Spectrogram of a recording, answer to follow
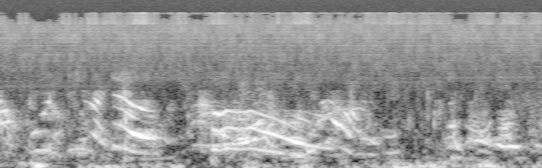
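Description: Distant voices of people at a swimming beach, with shouts and calls rising and falling in pitch, over irregular low rumbling of wind on the microphone.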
